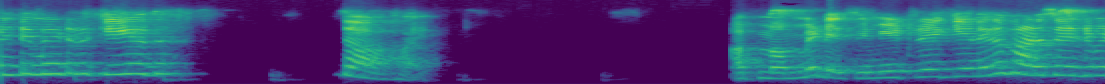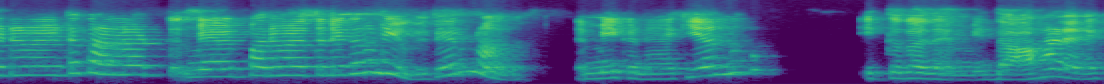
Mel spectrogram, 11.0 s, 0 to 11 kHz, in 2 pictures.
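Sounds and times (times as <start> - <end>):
high voice sing-song speaking: 3.7 - 11.0.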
